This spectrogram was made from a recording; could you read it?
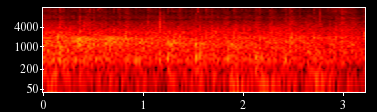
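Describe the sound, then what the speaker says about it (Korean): Steady, dense clapping from a church congregation during a Sunday worship service, filling the room at an even level throughout with no voices over it. "우리 박수로 사랑하고 격려해 주시고"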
